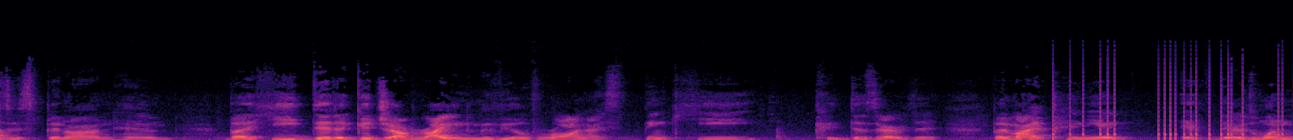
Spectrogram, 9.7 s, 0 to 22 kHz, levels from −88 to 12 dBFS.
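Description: From 7.91 to 9.64 s there's a train of clicks, about 11 per second at an uneven pace, loud ticking well above the sound, likely from electrical interference.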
